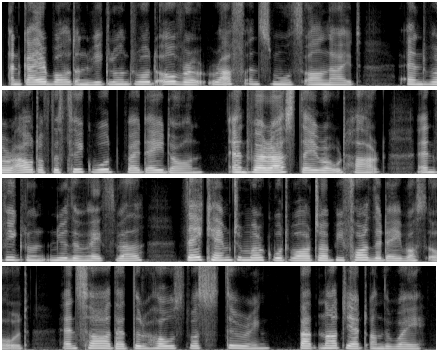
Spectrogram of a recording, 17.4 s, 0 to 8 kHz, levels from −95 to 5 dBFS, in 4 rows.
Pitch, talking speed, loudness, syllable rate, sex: 210 Hz, 190 wpm, -21 LUFS, 4.4 syllables/s, female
